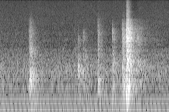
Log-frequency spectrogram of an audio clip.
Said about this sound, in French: Une fois en bas, au lieu de sortir par la porte, l'homme qui a le coffre va ouvrir la porte qui est sous les escaliers qui donne à la cave.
